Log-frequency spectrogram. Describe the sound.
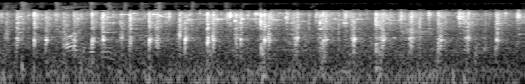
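Clip-clop of a trotting horse pulling a carriage on a promenade in Vrnjačka Banja during carnival week: quick, even hoofbeats continue throughout, with talking over them.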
